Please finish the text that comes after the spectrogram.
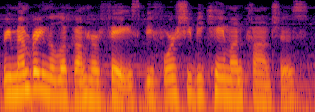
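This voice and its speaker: A woman narrating a memoir aloud in an expressive, emotive way. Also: fairly low pitch, brisk, rough recording. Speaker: audiobook reader.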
